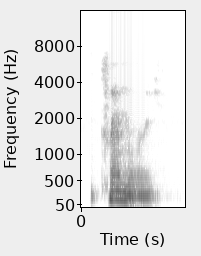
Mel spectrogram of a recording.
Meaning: 1. Grammar; learning 2. Mystical learning; the occult, magic, sorcery
- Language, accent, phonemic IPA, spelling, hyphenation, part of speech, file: English, Southern England, /ˈɡɹæməɹi/, gramarye, gra‧ma‧rye, noun, LL-Q1860 (eng)-gramarye.wav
